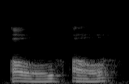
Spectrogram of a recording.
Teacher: We have a dark L at the end of the word, and that means that I'm not lifting my whole tongue. The back of my tongue is staying more in the schwa position.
